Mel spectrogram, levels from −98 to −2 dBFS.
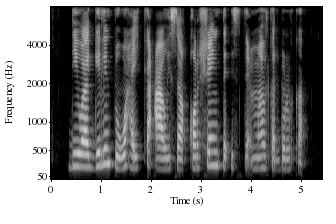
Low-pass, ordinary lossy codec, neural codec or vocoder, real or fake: none; none; none; real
